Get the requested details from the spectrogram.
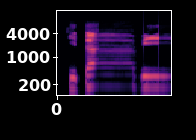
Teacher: ইয়া সাকিনের ডান দিকে জের আছে, সেটি হলো ইয়া মাদ্দা। ইয়া মাদ্দা একালিক পরিমাণ টান দিয়ে পড়তে হয়।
